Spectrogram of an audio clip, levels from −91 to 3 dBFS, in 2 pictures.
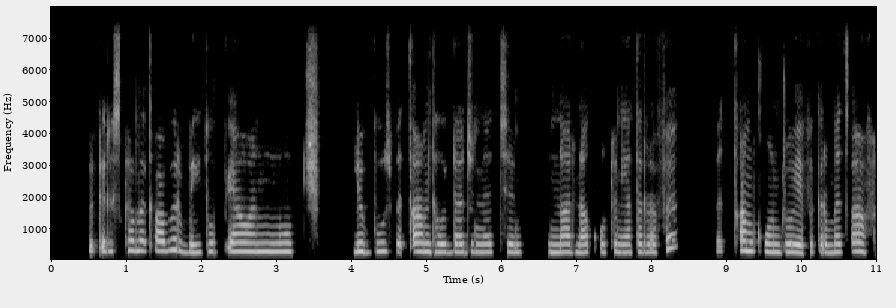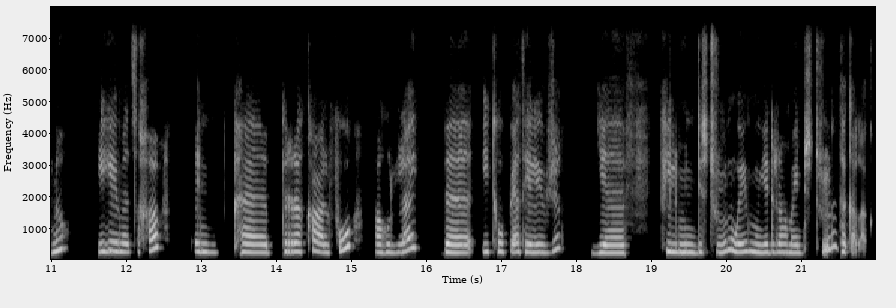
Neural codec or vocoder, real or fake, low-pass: autoencoder, 48 kHz, 128 numbers a frame, DAC-VAE, trained on Japanese speech; fake; 7.2 kHz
